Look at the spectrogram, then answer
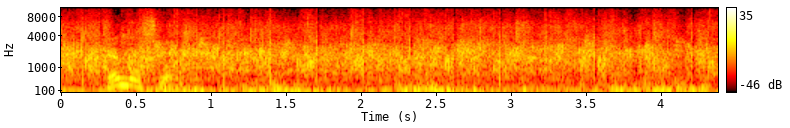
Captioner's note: applause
